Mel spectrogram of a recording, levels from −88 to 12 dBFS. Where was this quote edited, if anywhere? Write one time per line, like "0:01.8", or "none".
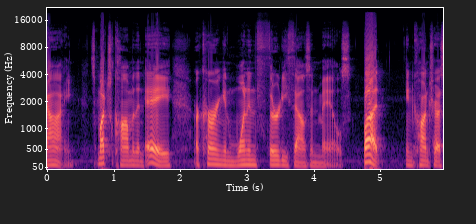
0:01.0
0:01.4
0:04.7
